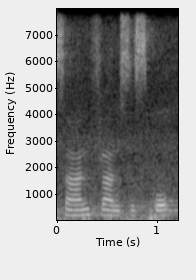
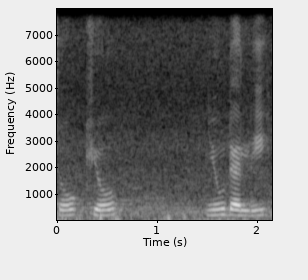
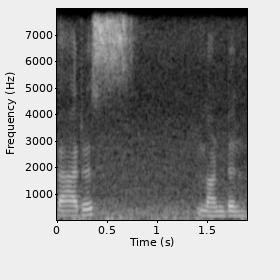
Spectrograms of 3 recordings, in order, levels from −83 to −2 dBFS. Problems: constant background noise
